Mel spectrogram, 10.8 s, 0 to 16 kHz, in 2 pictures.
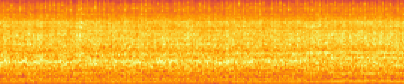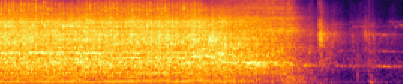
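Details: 1968 Datsun 520 engine after rebuild, first runs: smooth, even idle with a steady low beat and no knocks or misses, then shut off cleanly; running like a sewing machine. Owner suspects a cracked block by the freeze plug.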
